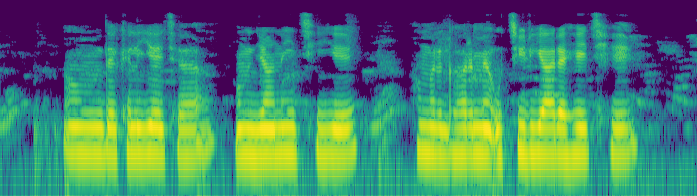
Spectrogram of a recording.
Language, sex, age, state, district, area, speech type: Maithili, female, 30-45, Bihar, Araria, rural, spontaneous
